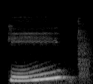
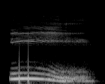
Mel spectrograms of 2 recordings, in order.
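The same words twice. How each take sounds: First: The vowel is long. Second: The vowel is long and strong. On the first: "The sound becomes long" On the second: "this vowel makes the sound long and strong"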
